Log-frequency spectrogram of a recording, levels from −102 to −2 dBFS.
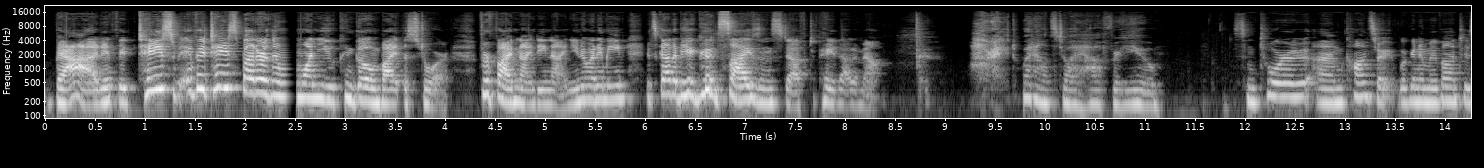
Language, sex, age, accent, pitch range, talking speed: English, female, 30-49, American, 180-230 Hz, 240 wpm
